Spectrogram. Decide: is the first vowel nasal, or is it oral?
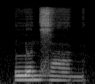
oral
